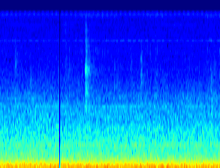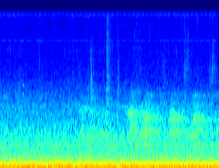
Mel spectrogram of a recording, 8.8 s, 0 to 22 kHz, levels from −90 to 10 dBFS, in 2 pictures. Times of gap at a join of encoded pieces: 1.18-1.21, 6.76-6.78

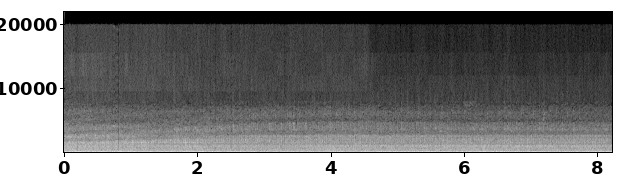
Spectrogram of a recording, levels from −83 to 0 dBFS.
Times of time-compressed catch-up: none

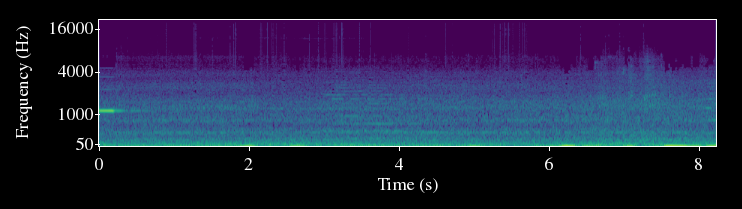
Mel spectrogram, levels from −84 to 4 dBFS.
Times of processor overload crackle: none

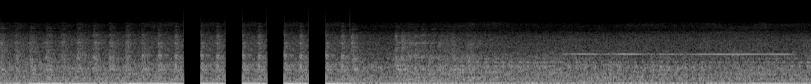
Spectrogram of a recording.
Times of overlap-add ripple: none

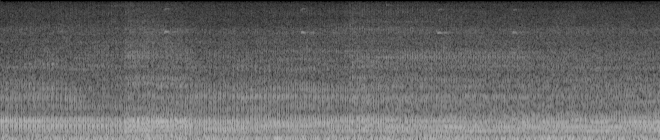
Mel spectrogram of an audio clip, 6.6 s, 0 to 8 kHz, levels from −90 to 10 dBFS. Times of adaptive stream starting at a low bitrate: none

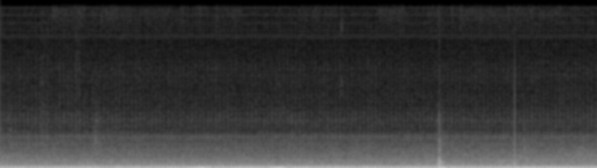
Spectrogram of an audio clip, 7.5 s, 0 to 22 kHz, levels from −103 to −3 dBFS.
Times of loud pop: 6.43-6.47

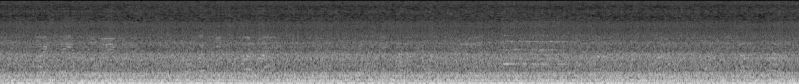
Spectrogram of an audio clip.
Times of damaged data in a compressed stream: none

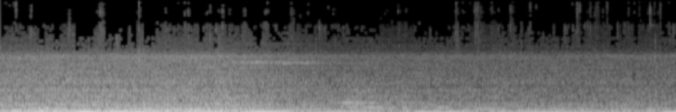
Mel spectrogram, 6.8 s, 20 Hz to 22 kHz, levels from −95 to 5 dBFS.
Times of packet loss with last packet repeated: none

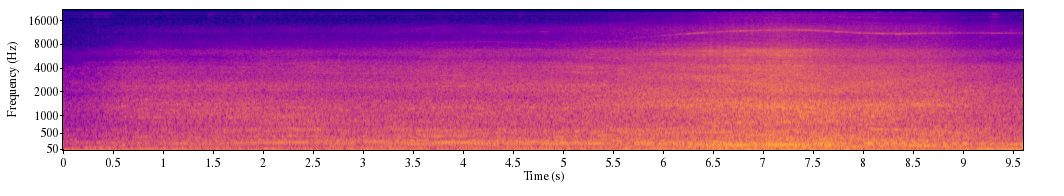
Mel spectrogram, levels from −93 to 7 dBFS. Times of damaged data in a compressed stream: none

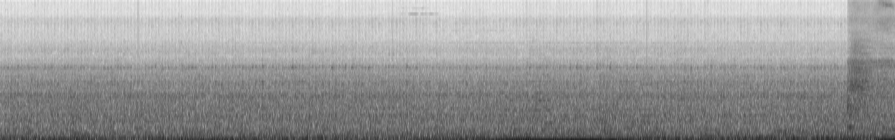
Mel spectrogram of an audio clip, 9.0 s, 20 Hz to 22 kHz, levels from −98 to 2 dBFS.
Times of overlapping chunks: 1.38-1.42, 3.92-3.96, 6.46-6.51

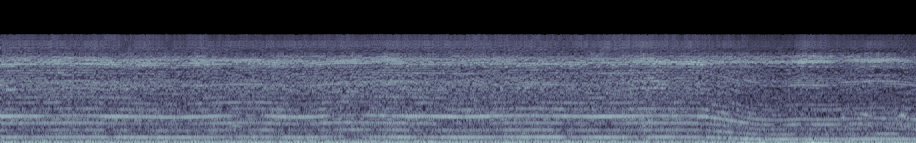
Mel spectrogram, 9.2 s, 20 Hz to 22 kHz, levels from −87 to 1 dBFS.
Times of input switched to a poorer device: none

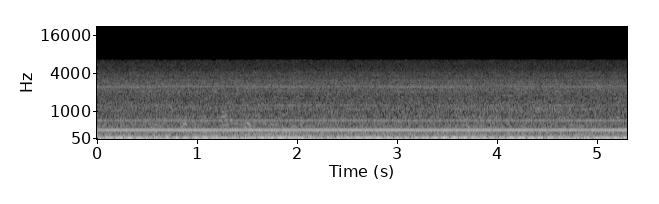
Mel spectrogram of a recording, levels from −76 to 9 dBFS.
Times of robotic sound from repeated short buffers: none

